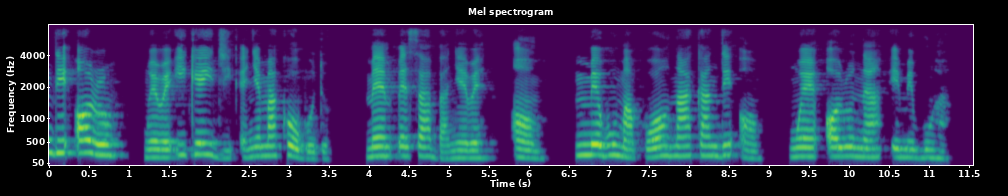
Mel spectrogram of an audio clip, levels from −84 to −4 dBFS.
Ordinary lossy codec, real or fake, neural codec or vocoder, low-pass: none; real; none; 7.2 kHz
